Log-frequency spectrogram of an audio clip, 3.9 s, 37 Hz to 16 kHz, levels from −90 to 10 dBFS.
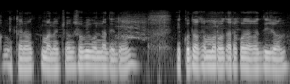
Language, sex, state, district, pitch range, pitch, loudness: Chakma, male, Tripura, Unakoti, 120-130 Hz, 125 Hz, -17 LUFS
